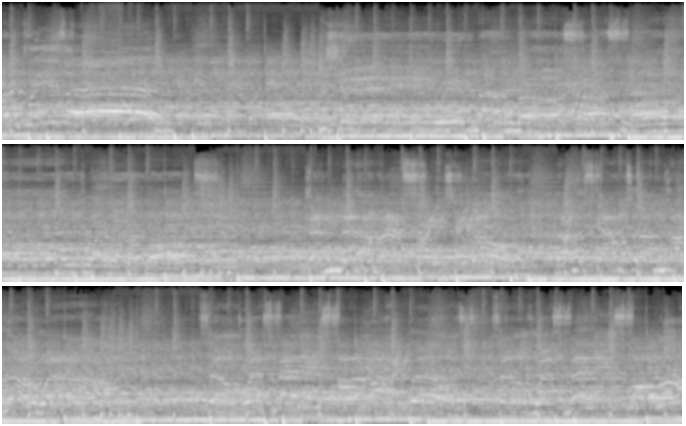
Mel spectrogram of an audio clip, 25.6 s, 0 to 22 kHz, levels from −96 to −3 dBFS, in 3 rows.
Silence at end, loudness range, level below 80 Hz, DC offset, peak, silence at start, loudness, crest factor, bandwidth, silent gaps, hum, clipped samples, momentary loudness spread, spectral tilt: 0 s; 1 LU; -22 dBFS; under 0.1%; 0 dBFS; 0 s; -15 LUFS; 14 dB; over 20 kHz; none; none; under 0.1%; 2 LU; -3.5 dB/octave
